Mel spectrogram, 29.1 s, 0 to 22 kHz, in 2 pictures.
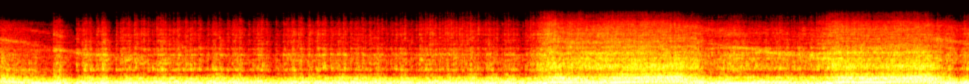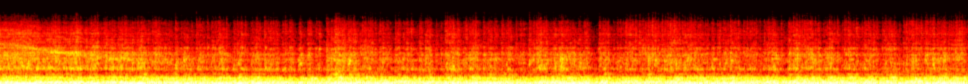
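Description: A twin-turbocharged Ford 4.6-litre two-valve V8 is running on its first start. The engine speed rises twice for a couple of seconds, about eight and twelve seconds in, and a whine falls away after each rise. It is running very rich on oversized 60 lb injectors that are not yet tuned.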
